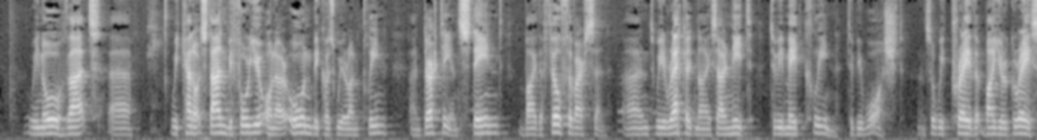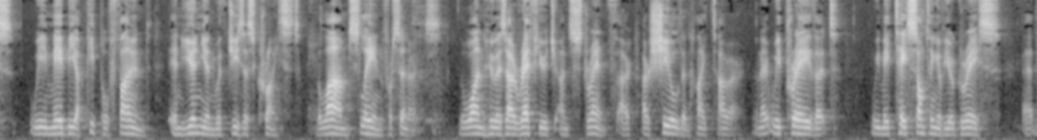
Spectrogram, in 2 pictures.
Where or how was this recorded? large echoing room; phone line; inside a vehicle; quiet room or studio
large echoing room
